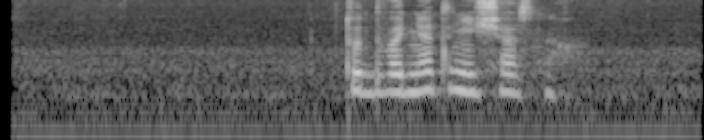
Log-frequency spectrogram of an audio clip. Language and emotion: Russian, neutral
